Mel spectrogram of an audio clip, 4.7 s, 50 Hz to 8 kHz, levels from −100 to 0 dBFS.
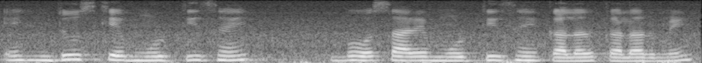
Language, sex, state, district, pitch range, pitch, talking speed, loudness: Hindi, female, Haryana, Rohtak, 175-200 Hz, 190 Hz, 140 wpm, -15 LUFS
